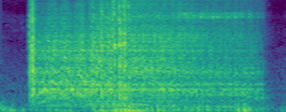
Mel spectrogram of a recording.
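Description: A small engine with the choke on coughs into life and keeps running roughly, loud and close, for a couple of seconds before cutting out.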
